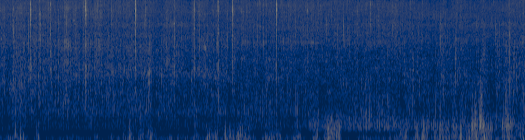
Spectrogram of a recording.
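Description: Uneven low rumbling and bumping from a vehicle being ridden slowly over a rough grass-and-dirt field track, with a few faint rattling clicks.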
